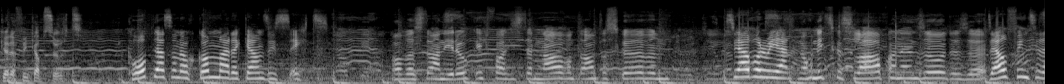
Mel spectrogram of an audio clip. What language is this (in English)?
Dutch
